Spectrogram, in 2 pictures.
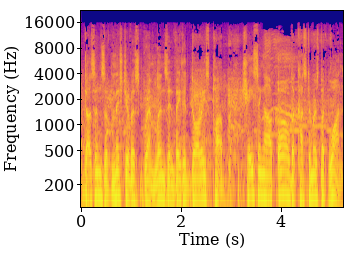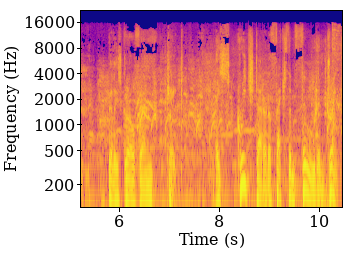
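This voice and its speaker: A man's voice: mid-range voice, animated, measured pace. A man narrating a children's read-along adventure in a dramatic, theatrical scripted style. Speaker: story narrator. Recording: loud music and effects behind narration.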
